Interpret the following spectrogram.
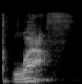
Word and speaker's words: laugh: Otro ejemplo es en la palabra laugh, como reír. Laugh, right? So cough, laugh, ejemplos de palabras en que GH es una F.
